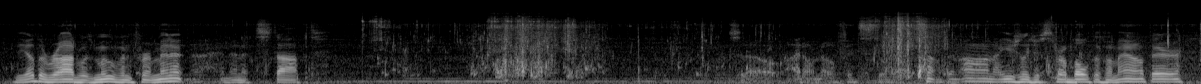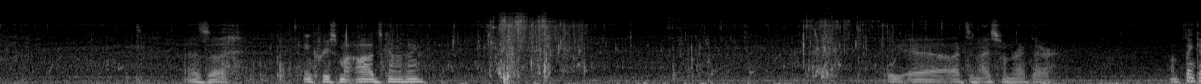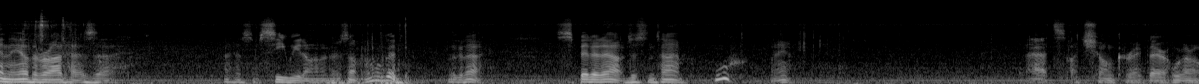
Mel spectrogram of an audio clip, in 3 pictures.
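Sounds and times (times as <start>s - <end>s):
electric trolling motor humming: 0.0s - 36.0s
fish splashing at water surface: 3.6s - 7.3s, 8.6s - 9.8s, 16.4s - 20.9s.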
